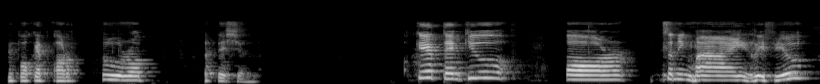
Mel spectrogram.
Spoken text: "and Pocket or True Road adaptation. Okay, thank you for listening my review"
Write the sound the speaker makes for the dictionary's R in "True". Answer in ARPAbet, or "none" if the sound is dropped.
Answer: none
